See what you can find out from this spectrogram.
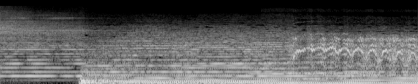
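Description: A horse neighs loudly, a long whinny with a wavering, trilling pitch toward the end, over a low rumbling background.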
